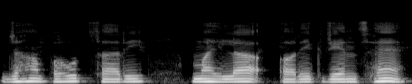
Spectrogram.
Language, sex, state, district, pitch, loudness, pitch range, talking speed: Hindi, male, Jharkhand, Ranchi, 130 Hz, -15 LUFS, 125-135 Hz, 115 wpm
